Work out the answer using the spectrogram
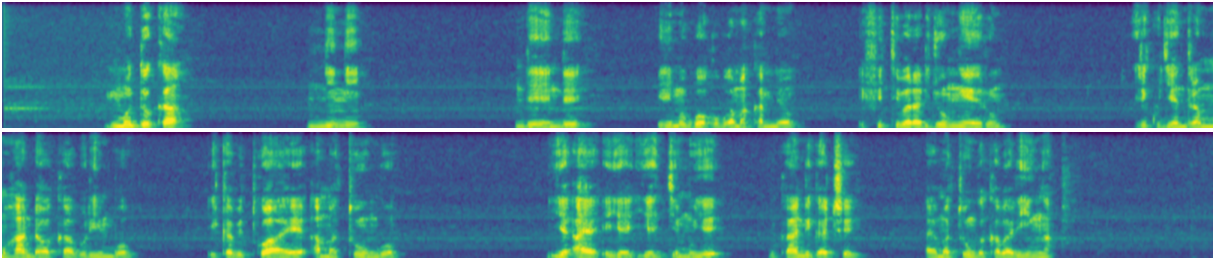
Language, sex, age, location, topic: Kinyarwanda, male, 18-24, Kigali, government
